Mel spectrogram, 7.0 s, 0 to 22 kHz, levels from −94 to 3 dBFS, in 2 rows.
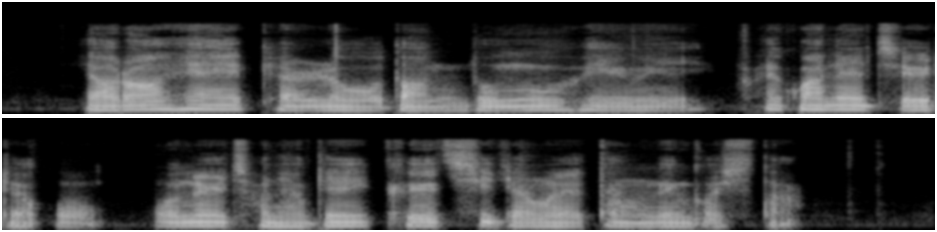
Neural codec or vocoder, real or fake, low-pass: codec, 44.1 kHz, 2.6 kbps, DAC; fake; 10.8 kHz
